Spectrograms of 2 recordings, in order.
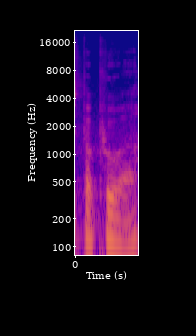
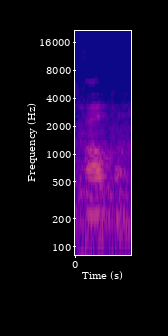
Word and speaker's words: Papua: I think it's Papa. Well, I think Gary Lang pronounces it Papua, and he's been there like 1,200 times, so I'm gonna go with that.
